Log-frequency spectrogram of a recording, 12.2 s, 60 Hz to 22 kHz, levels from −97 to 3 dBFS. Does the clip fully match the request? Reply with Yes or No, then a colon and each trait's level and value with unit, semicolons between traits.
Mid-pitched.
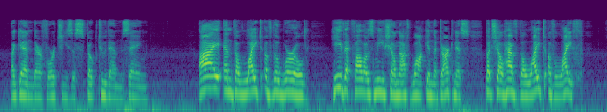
Yes: medium, 150 Hz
